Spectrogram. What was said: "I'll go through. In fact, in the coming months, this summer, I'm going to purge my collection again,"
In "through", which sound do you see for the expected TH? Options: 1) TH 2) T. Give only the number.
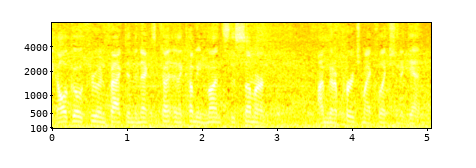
1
